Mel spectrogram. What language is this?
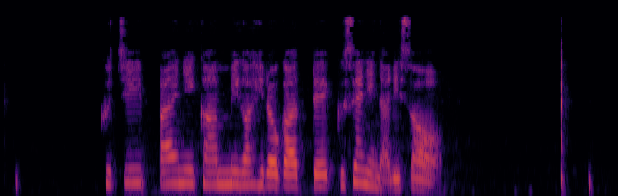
Japanese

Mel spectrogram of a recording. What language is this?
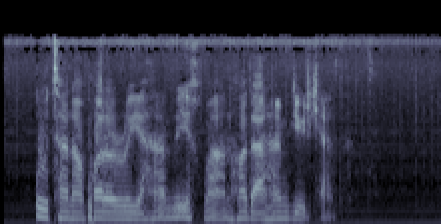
Persian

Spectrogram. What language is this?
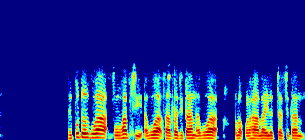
Santali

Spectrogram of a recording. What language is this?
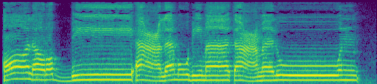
Arabic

